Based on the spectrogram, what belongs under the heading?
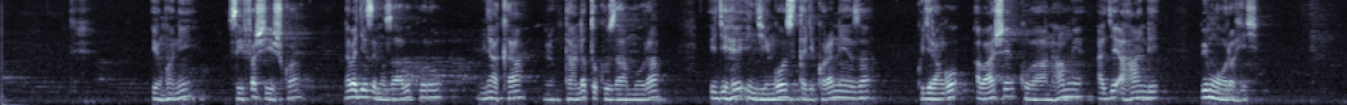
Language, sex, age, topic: Kinyarwanda, male, 18-24, health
